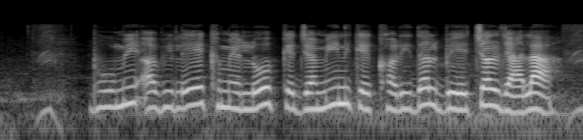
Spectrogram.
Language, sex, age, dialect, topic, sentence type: Bhojpuri, female, 18-24, Northern, agriculture, statement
